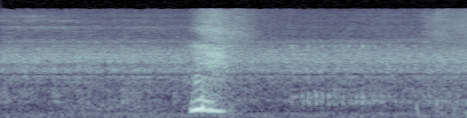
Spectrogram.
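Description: A sleeping toddler makes one brief grunt about a second in, loud and sudden over a faint steady hiss.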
